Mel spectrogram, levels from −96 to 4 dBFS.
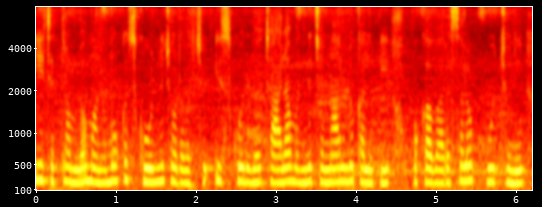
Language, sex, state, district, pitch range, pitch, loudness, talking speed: Telugu, female, Andhra Pradesh, Krishna, 215-230 Hz, 220 Hz, -18 LUFS, 185 wpm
